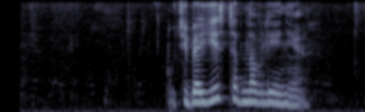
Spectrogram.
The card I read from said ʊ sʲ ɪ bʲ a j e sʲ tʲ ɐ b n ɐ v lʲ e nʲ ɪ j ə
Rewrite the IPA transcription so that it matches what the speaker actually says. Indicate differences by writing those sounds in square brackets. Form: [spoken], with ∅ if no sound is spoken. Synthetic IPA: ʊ [tʲ] ɪ bʲ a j e sʲ tʲ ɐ b n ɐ v lʲ e nʲ ɪ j ə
